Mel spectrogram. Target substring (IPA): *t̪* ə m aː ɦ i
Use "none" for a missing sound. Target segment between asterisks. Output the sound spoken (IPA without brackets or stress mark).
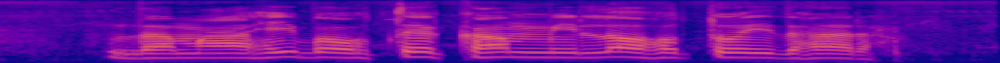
d̪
